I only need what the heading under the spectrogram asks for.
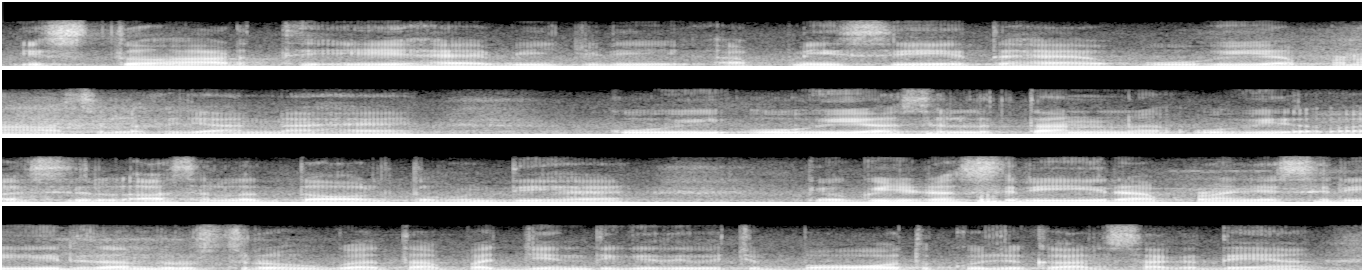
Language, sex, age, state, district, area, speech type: Punjabi, male, 30-45, Punjab, Barnala, rural, spontaneous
